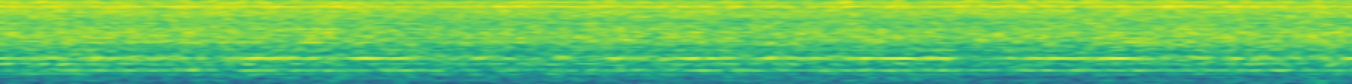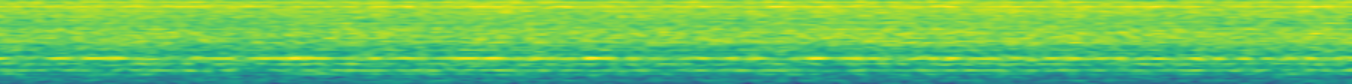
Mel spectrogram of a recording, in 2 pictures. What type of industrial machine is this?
fan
